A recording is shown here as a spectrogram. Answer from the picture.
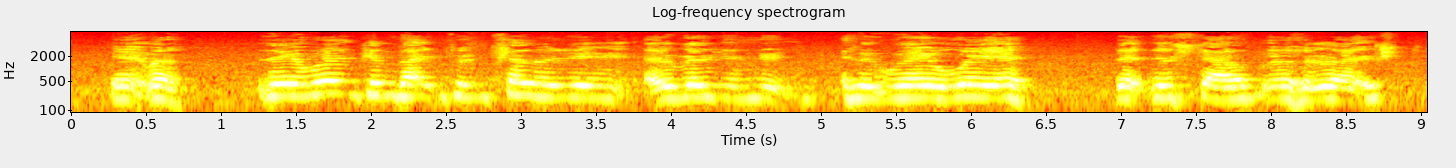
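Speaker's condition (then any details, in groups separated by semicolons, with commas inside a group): Cerebral palsy; from birth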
